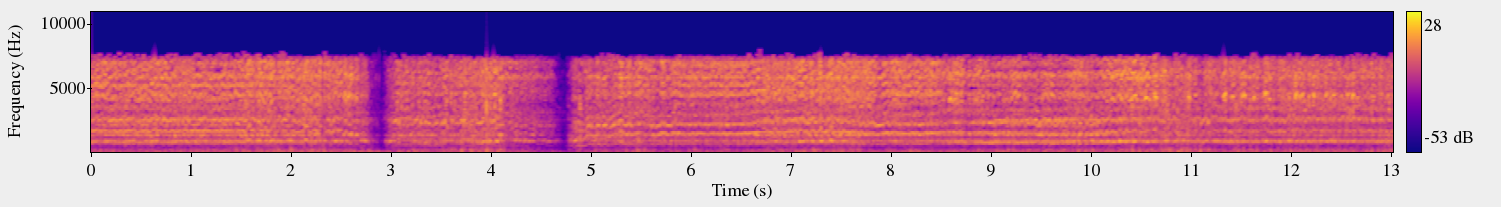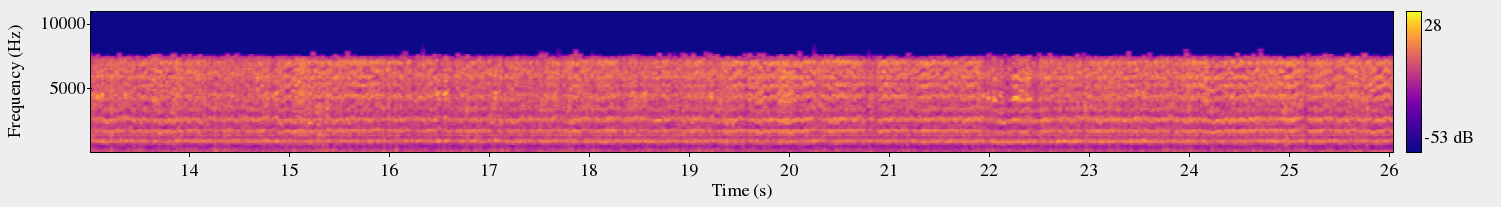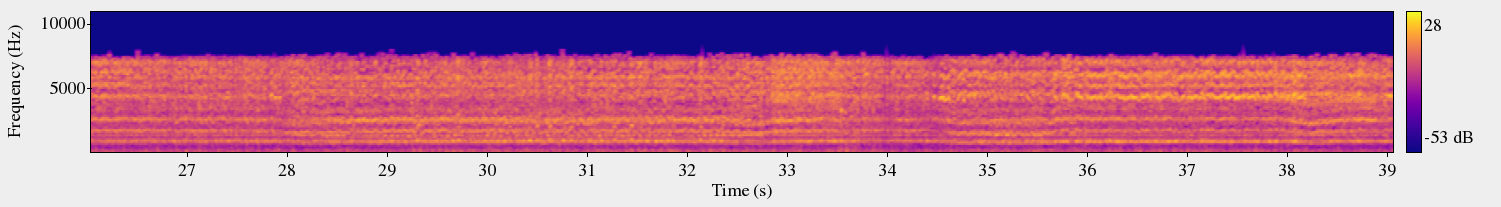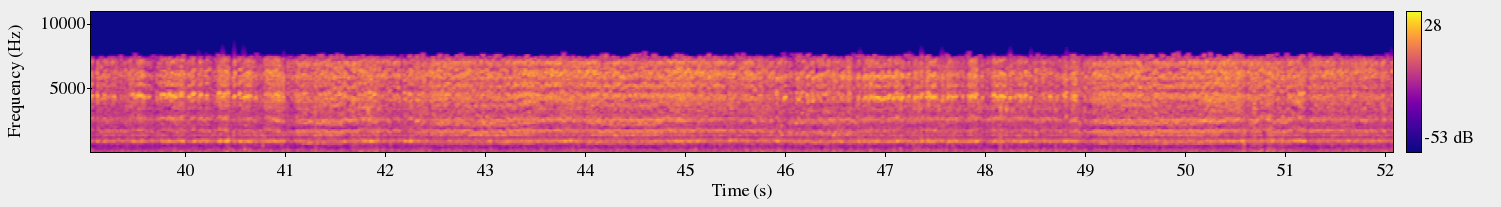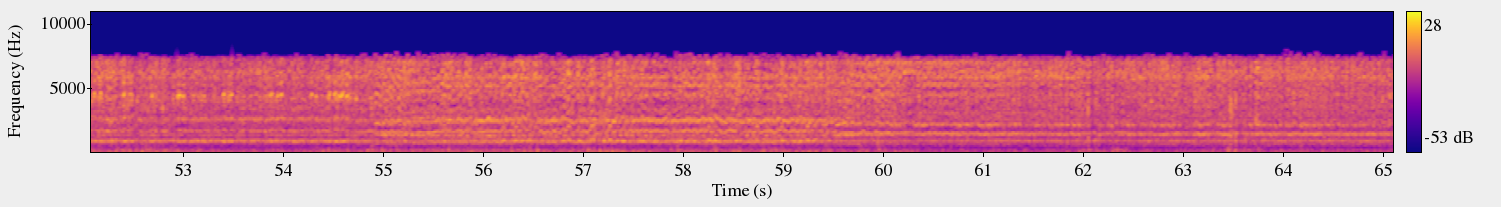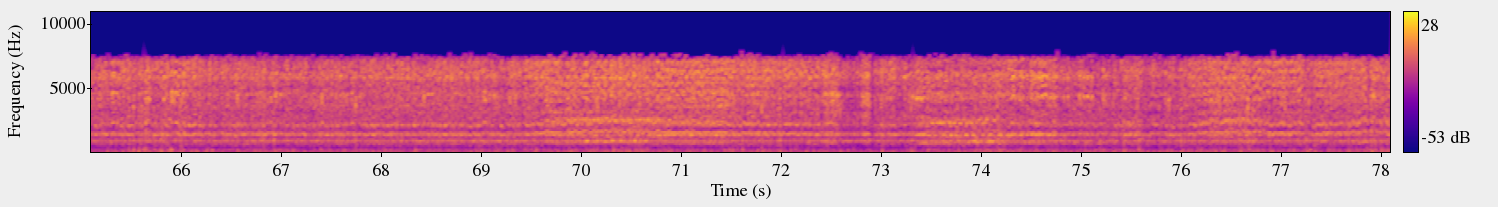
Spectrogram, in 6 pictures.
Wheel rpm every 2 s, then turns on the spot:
200, 130, 150, 200, 210, 230, 230, 230, 230, 230, 230, 230, 230, 230, 190, 200, 220, 220, 230, 230, 230, 220, 220, 230, 220, 230, 230, 210, 200, 200, 200, 200, 190, 200, 190, 200, 200, 200, 210.
none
